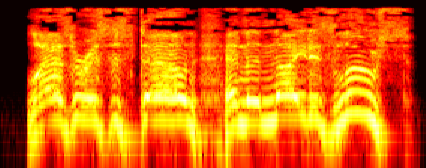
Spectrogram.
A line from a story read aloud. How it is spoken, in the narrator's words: I shouted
